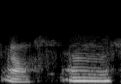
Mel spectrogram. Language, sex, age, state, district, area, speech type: Bodo, male, 30-45, Assam, Chirang, rural, conversation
